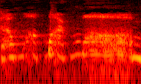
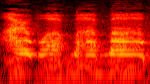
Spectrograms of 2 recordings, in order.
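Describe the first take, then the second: First: Put-on high, slow, sobbing whine of a little kid; high drawn-out childish sob; mock crying child. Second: High, slow, sobbing cry, pushed louder; high drawn-out childish sob, building louder; louder mock crying child. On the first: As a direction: wail for mom like a scared seven-year-old. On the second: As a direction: wail it again, louder and more desperate. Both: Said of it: "like, crying".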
